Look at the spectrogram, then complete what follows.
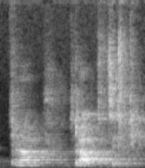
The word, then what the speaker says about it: trapped: The P is doubled and the ED is pronounced trapped.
